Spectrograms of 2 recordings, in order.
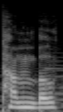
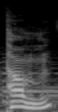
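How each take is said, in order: First: The word ends with an audible b sound. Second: The word ends on m with no b sound. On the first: The speaker calls it wrong. "ऐसे इसको नहीं बोलना है" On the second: The speaker calls it right. "इसको हम बोलते हैं"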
